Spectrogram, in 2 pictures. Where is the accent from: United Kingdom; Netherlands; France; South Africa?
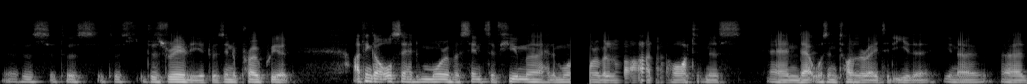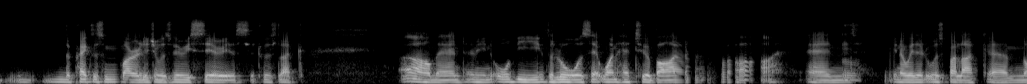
South Africa; Johannesburg, Gauteng; born and raised in Johannesburg, South Africa, to Jewish parents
